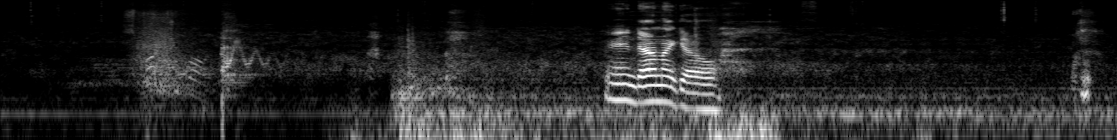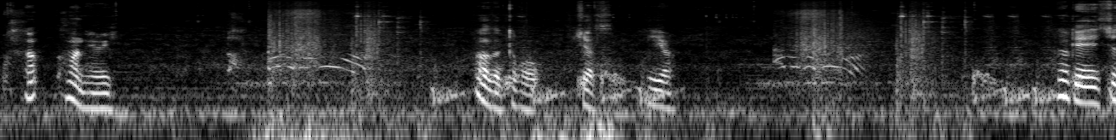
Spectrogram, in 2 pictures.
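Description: A magic spell crackles and whooshes.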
